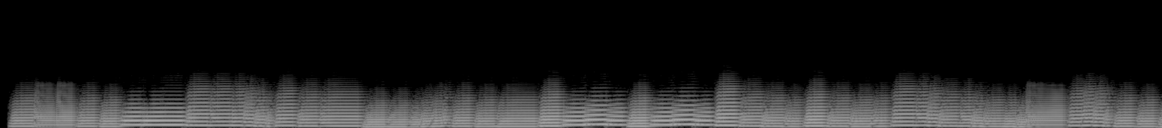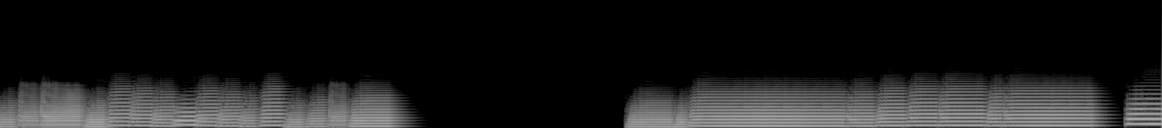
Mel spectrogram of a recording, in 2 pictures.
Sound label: Tuba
